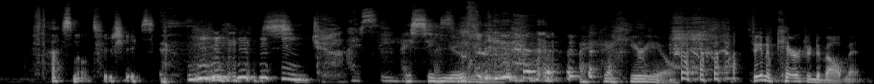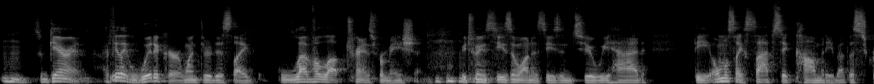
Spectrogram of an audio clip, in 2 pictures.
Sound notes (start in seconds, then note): 1.6 all chuckle; 1.7 laughs; 4.5 laughing; 4.6 both laughing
